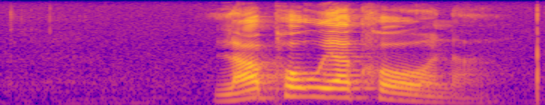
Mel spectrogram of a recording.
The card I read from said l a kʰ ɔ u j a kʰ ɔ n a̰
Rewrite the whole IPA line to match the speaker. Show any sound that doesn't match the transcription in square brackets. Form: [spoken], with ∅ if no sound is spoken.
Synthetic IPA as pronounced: l a [pʰ] ɔ u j a kʰ [ɔː] n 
